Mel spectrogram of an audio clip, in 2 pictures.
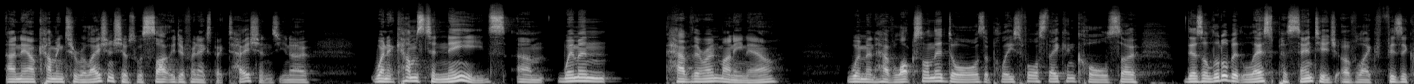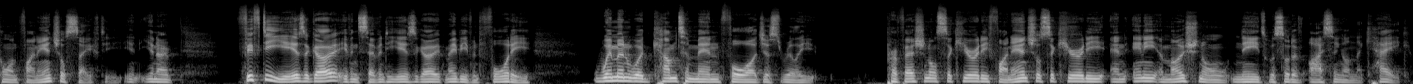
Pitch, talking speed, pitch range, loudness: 120 Hz, 175 wpm, 110-140 Hz, -20 LUFS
